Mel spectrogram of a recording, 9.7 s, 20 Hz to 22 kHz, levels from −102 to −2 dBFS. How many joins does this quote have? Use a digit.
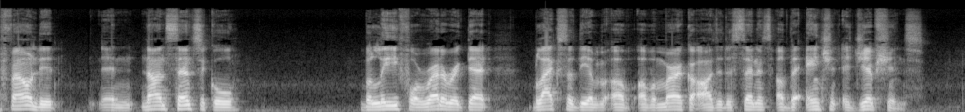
1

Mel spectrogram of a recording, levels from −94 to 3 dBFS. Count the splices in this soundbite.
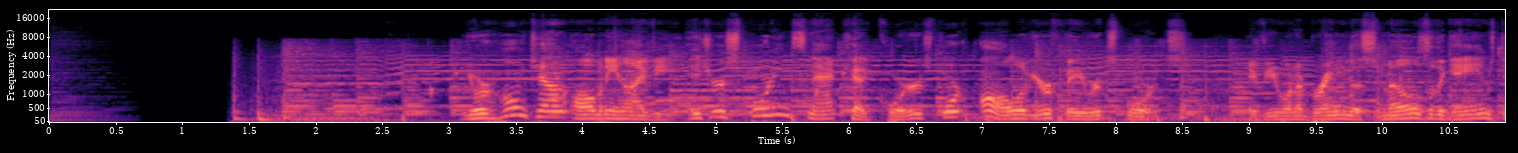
1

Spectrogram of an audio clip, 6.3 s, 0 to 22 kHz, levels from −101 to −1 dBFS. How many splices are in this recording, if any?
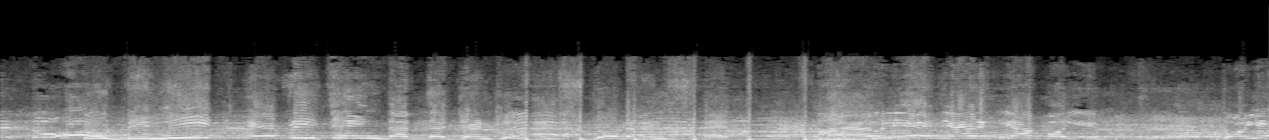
1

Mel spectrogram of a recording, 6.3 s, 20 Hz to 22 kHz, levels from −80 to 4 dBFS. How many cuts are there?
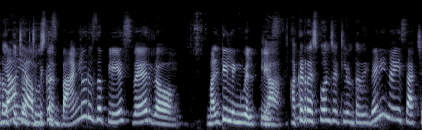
1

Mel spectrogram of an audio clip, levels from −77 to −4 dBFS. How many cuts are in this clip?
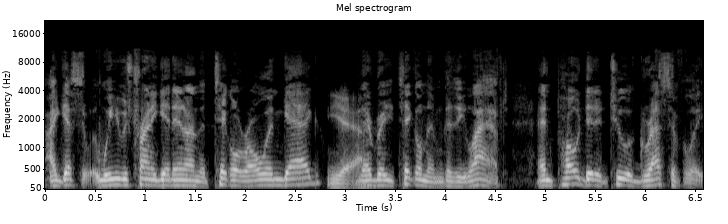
0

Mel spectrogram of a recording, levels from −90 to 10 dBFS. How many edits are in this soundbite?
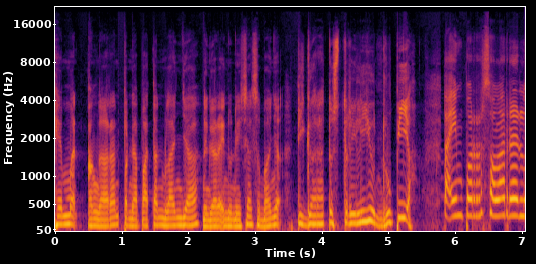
2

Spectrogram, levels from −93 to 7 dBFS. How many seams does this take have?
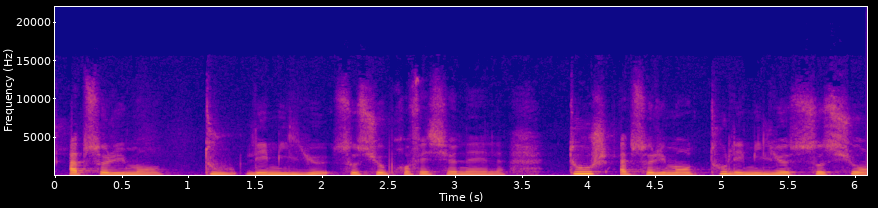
0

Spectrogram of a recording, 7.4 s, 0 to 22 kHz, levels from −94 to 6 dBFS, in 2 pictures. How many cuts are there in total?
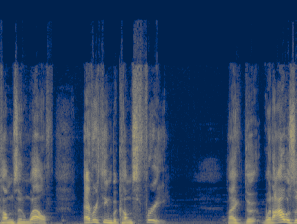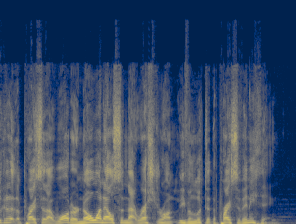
0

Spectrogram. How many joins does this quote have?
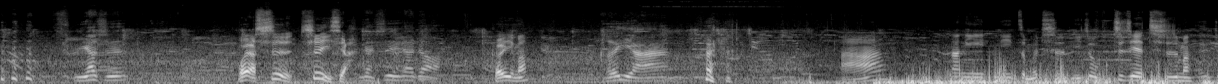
1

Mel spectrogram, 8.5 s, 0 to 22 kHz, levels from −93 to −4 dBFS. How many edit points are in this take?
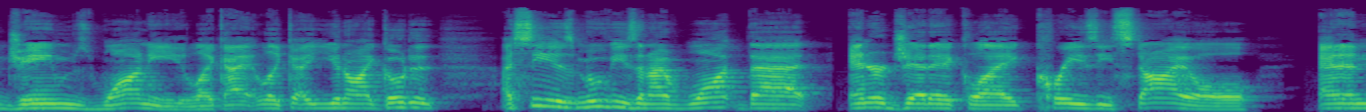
1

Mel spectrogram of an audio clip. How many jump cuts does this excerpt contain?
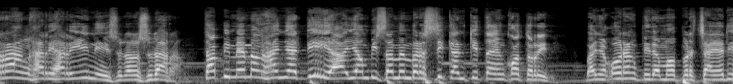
2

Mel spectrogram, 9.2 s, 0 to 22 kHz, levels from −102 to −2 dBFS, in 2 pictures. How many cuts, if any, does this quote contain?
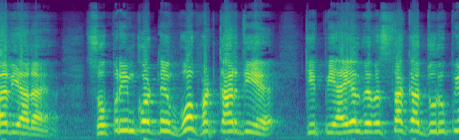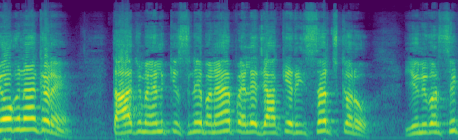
0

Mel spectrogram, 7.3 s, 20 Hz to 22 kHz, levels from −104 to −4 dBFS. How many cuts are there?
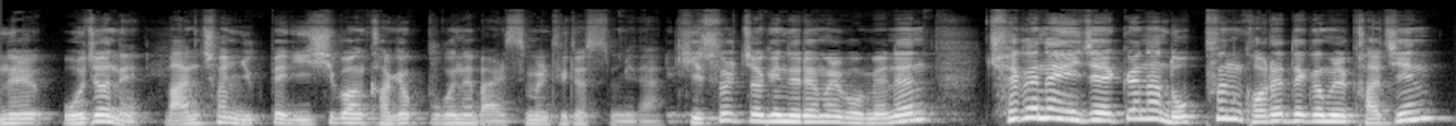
1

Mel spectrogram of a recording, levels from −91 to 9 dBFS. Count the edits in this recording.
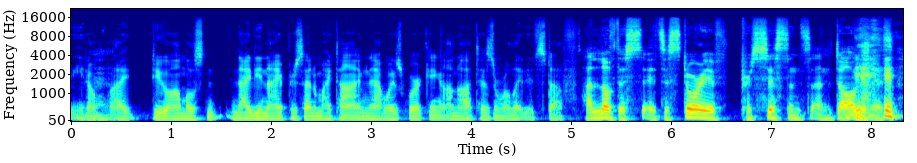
1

